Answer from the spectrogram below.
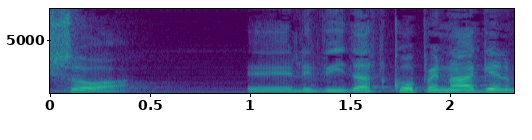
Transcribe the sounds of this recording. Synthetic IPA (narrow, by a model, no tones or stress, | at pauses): sɔɐ̰ | lɪviːd̪ɐt̪kɔpɛnaɡɛn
